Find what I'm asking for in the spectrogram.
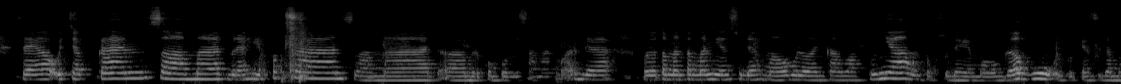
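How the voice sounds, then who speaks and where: A woman with a fairly high pitch talks at a moderate pace with hardly any pauses, noticeable background noise behind her. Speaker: community group host. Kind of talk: live-stream chat. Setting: live stream from a bedroom. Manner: loud. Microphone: headset not working, speaking without it.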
